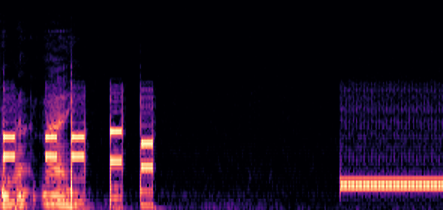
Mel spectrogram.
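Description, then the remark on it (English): Touch-tone keypad dialing to call QVC customer service: a quick series of crisp, clear electronic beeps, then a short silence before a steady, continuous phone tone starts and holds to the end. “She's going to call them and look like she does.”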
